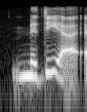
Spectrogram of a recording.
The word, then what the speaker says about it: Medea: Then this week, Kurt said she once stopped a performance of Medea, Medea, the, the play he was referring to is Medea, pronounced Medea, and it, I'm saying it right, right? – Yes, you are.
